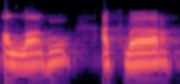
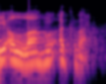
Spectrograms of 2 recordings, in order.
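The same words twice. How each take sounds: First: The vowel after the b is drawn out long. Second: The vowel after the b is kept short. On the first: The speaker calls it wrong. "tidak boleh memanjangkan uh, huruf ba-nya" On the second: The speaker calls it right. "Tapi Allahu Akbar"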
